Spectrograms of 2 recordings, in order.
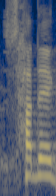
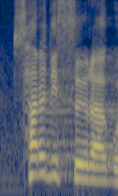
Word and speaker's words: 사르디스: 이제 계시록 3장을 시작하며 소아시아 교회 가운데 이제 5번째로 살펴볼 사대 교회가 소개되고 있습니다. 먼저 사대 지역을 살펴보면 사르디스라고 읽어야 하는 이곳은 고대 리디아 왕국의 수도였습니다.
